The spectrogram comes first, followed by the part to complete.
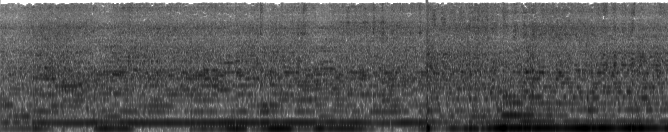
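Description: Small DC motor of a homemade flexible-shaft rotary tool running steadily with a humming whine. There is a sharp click about six seconds in. The sound gets louder and rougher in the second half as the sanding drum is worked against steel pliers.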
